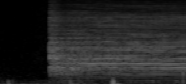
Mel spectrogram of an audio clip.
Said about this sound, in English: Is that what the coffee machine sounds like? Okay. And then this is someone's coffee machine. They played it. Wait. They're turning it on. Oh my god, that's exactly it.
